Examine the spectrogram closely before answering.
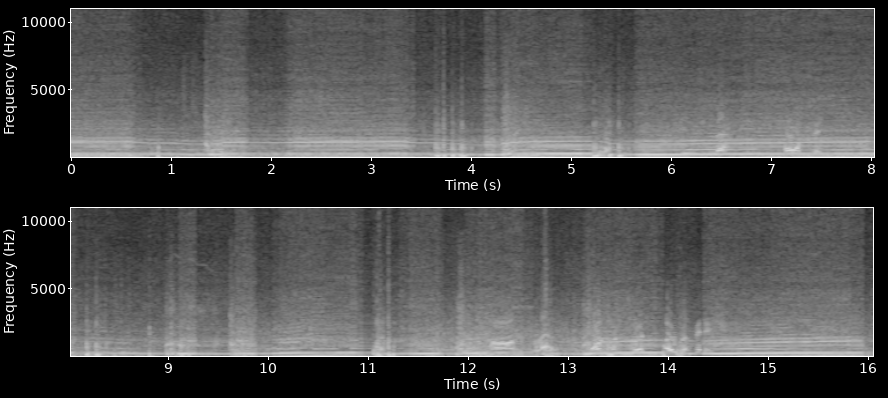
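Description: A rally car engine revs hard, rising and falling with gear changes.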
